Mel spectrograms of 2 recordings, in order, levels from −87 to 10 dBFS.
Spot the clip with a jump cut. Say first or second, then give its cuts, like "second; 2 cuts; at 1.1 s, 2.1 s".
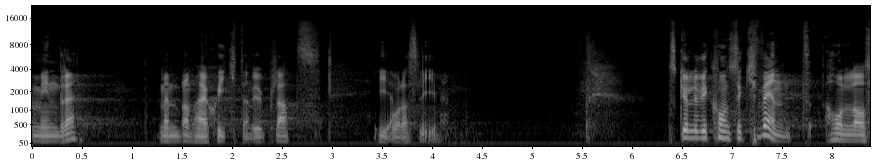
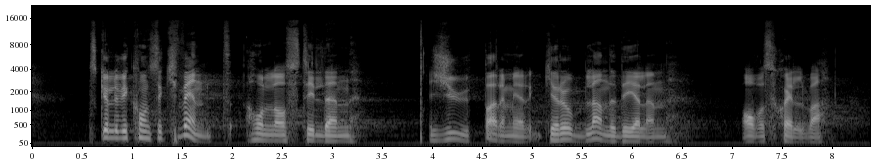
first; 3 cuts; at 1.5 s, 2.2 s, 3.6 s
